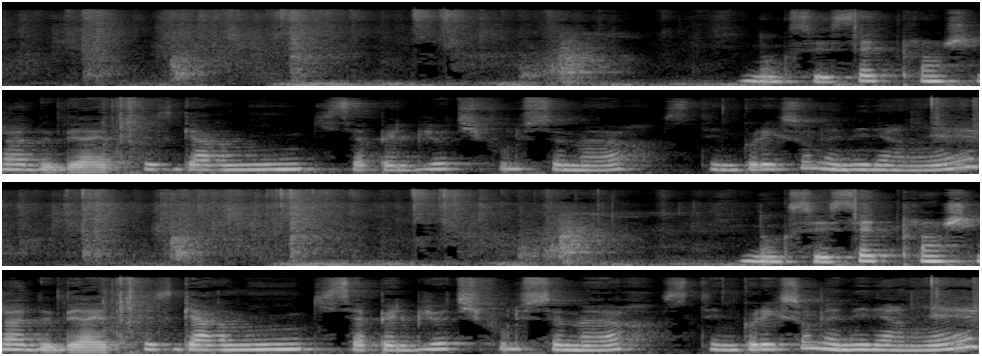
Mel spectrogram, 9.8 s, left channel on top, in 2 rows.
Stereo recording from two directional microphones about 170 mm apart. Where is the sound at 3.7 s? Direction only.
20° right (ahead or behind).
